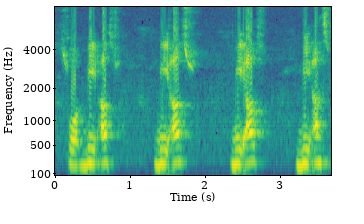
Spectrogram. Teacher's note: स्वाद के मखरज में गाल थोड़े से आपके फूल जाएंगे। स्वाद को मोटा पढ़ना है यानी पूर पढ़ना है। स्वाद जैसे खाने वाला स्वाद होता है ना, खाने में स्वाद है, ये उससे रिलेट करके देखिए।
